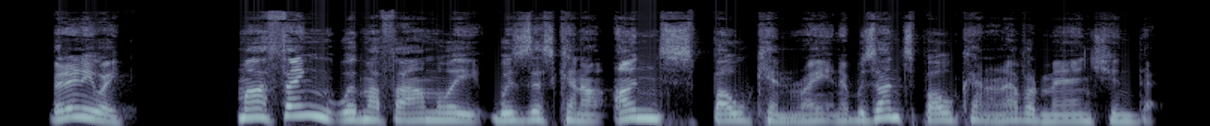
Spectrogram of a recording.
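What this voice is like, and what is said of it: Scottish accent. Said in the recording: “It's very hard for me to say Scotland with a Scottish accent ... I can't say it like the way an American would say it”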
